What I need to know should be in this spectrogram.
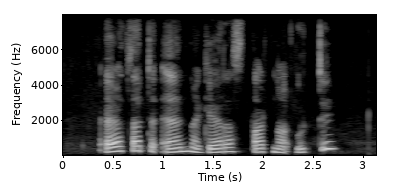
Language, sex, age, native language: Icelandic, female, 40-49, English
